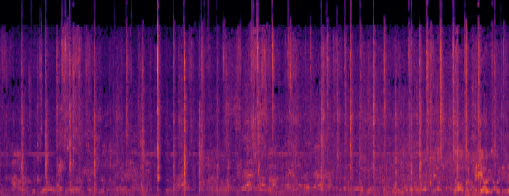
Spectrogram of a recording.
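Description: A heavy cleaver chops through fish onto a wooden block with sharp thuds.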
